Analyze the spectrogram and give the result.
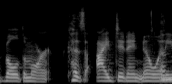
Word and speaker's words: Voldemort: It was supposed to be pronounced Voldemort. – Yeah, it was supposed to be a hard T.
